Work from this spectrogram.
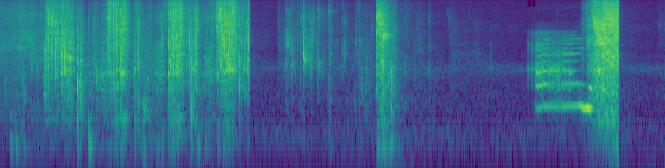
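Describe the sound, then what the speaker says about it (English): Paper and plastic wrapping of a book parcel is torn and crumpled by hand without scissors, in several loud, close bursts of ripping and crinkling separated by short pauses. "I have my Waterstones package here, which should be more Brandon Sanderson books. Unfortunately, I don't have scissors with me, so I might just struggle real quick"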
